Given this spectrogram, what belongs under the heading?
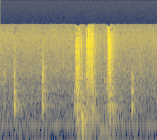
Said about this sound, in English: Come here, open this door.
